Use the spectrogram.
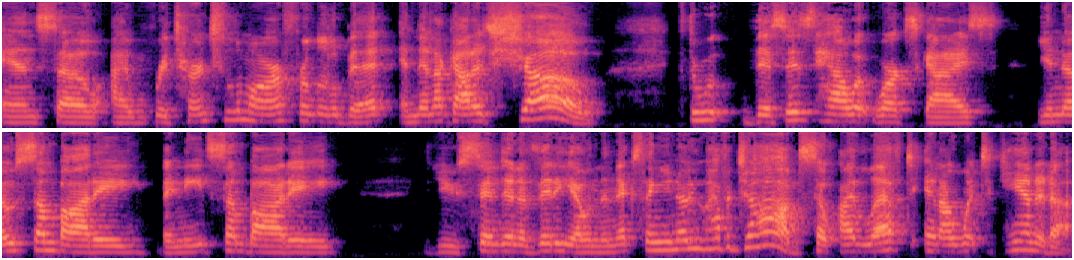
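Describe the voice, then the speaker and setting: In a Texan accent, a woman speaks at a moderate pace and medium pitch with ordinary pitch variation. The recording is very clean, with a silent background. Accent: Texan (US South). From Texas (Beaumont). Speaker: Broadway choreographer and dancer. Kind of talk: guest talk, personal career story.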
